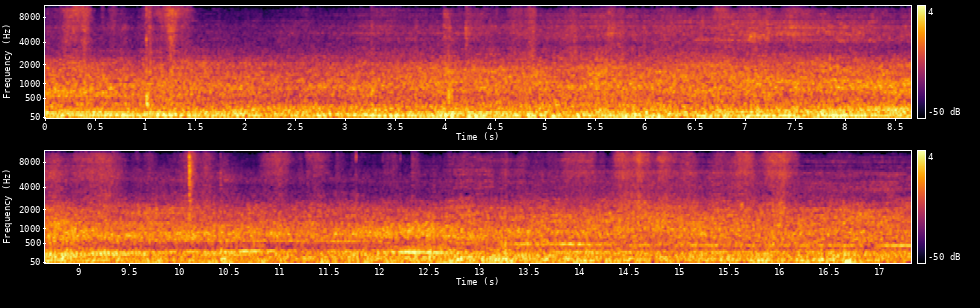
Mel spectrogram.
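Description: Road traffic noise from passing cars: a steady low rumble, with a faint hum coming in about halfway through.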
